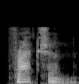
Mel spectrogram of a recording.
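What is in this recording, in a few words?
"fraction", American English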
